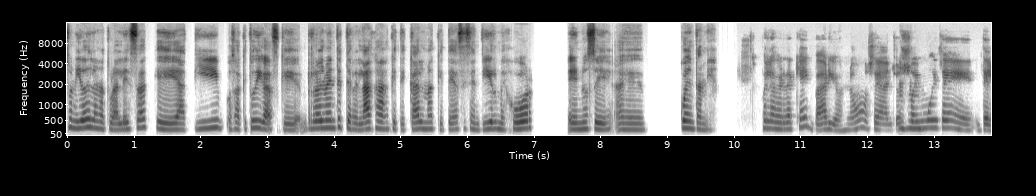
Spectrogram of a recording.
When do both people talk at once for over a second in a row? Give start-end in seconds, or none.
none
